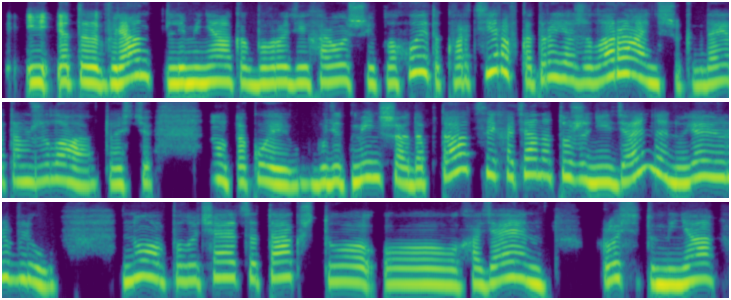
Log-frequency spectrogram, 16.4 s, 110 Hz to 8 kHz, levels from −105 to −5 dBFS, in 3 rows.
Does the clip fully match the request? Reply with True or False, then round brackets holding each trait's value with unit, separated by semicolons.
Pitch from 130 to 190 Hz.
False (230 Hz)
